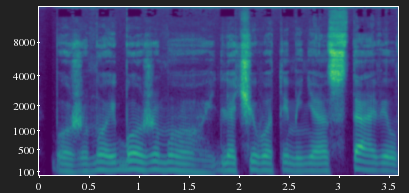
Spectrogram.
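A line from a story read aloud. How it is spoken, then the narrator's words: Anguished moaning. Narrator (Russian): стонал он в смертной тоске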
